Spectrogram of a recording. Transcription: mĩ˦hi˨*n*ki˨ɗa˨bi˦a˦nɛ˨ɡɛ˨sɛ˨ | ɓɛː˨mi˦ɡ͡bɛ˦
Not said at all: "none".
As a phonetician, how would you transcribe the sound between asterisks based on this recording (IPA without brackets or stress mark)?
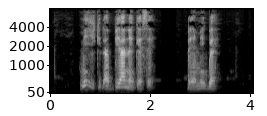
none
